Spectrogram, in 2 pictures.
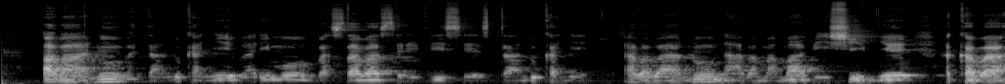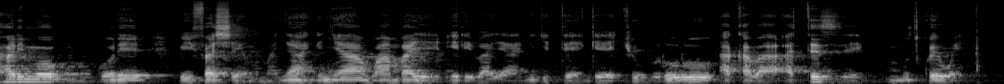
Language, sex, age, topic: Kinyarwanda, male, 18-24, health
